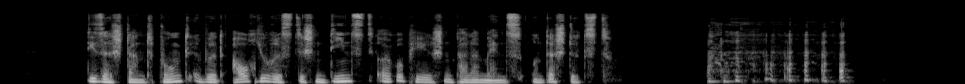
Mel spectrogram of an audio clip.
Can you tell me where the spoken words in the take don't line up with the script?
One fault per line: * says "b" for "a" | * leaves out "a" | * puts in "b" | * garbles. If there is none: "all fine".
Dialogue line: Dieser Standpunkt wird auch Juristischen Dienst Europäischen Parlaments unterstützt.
all fine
